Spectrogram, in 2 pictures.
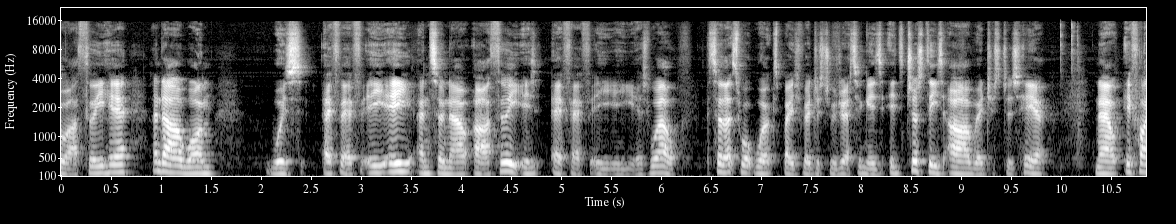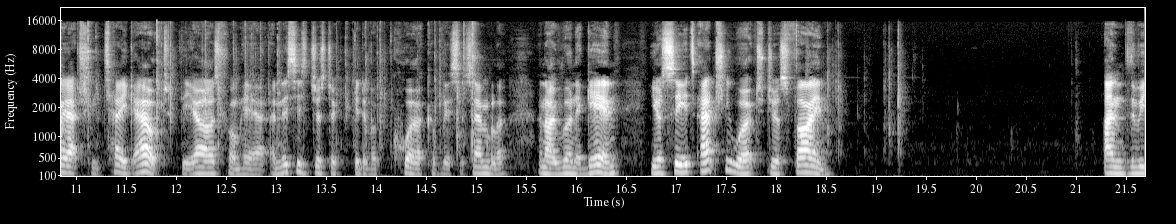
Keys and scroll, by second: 11.0 Left, 11.2 Left, 11.6 Right, 11.9 Delete, 12.1 Down, 12.3 Delete, 12.9 Left, 13.7 Delete, 13.8 Up, 14.7 F6, 14.9 Return, 18.5-19.1 typing.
